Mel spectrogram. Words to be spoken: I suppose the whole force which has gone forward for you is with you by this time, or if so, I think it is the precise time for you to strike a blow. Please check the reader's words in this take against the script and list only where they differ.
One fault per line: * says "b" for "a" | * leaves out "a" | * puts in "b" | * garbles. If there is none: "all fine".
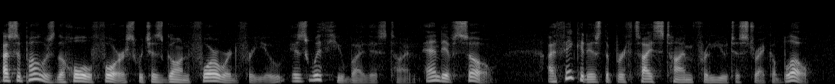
* says "and" for "or"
